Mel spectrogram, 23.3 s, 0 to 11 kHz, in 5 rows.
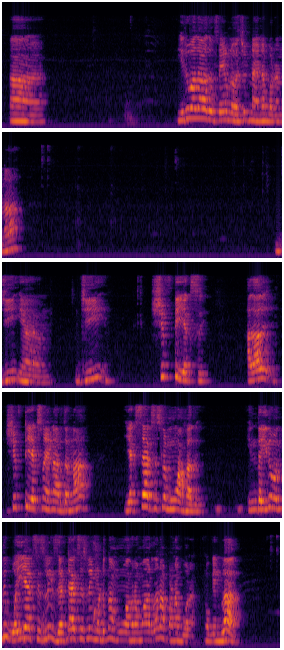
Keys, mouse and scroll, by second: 0.4-3.2 drag, 4.4-5.5 middle drag, 5.5 click, 6.2-7.5 middle drag, 7.5 g, 10.7 g, 14.3 scroll down 2, 14.6-23.3 middle drag.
